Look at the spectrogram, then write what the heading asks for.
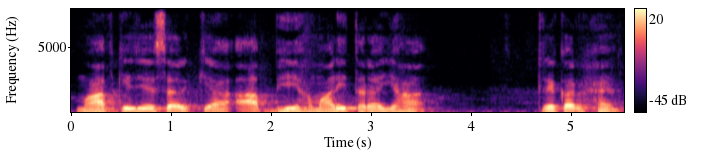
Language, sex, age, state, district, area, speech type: Hindi, male, 30-45, Bihar, Vaishali, rural, read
